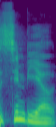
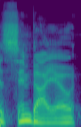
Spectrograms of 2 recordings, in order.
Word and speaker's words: symbiote: It's a symbiote, not a symbiote. Whatever. Did you go to medical school? No, but I've heard it so many times in Spider-Man literature that I know it's symbiote, not symbiote.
